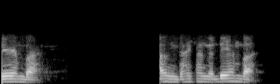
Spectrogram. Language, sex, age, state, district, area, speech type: Bodo, male, 18-30, Assam, Chirang, rural, conversation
